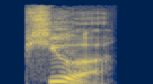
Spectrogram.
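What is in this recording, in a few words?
"pure", British phonetics; 英语音标发音（剑桥版）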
